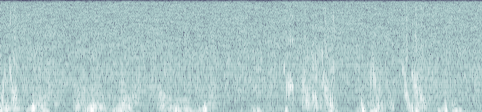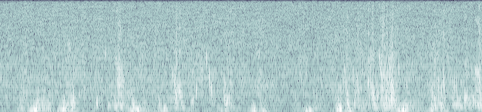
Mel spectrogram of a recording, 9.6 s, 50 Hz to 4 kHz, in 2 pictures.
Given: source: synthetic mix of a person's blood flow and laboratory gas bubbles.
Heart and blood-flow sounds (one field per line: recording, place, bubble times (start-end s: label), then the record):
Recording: Doppler ultrasound of blood flow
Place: precordium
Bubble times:
0.00-0.22 s: bubbles
2.81-3.43 s: bubbles
3.58-3.94 s: bubbles
4.00-4.33 s: bubbles
5.47-5.60 s: bubbles
5.75-6.21 s: bubbles
6.39-6.44 s: bubbles
6.51-6.67 s: bubbles
6.71-6.97 s: bubbles
7.01-7.18 s: bubbles
8.16-8.90 s: bubbles
9.09-9.65 s: bubbles
From the record:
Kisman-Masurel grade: 332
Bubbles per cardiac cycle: rolling drumbeat, 9 or more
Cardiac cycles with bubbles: 50 to 99%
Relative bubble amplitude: moderate (0.250 to 0.450)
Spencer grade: 3 (all of the cardiac periods contain showers or single bubble signals, but not dominating or overriding the cardiac motion signals)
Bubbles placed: anywhere in the cardiac cycle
